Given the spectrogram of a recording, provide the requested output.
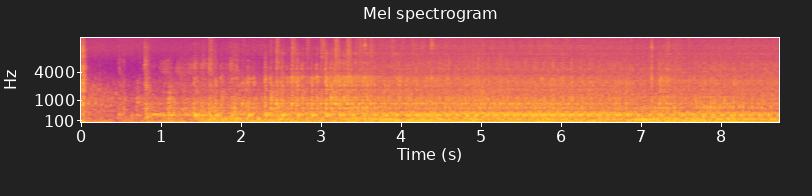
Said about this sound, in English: Not only that, but the engine whine is still with me.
